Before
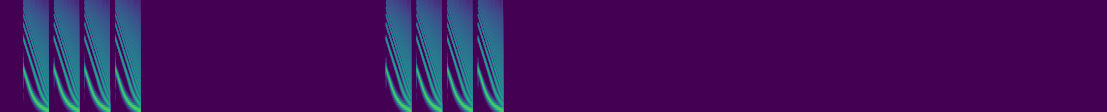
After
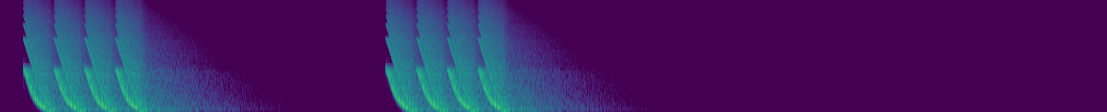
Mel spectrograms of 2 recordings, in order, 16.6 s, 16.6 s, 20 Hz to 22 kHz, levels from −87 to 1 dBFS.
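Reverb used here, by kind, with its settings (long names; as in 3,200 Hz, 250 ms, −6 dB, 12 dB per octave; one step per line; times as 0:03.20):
coupled-rooms reverb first 0.44 s, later 2.9 s, from −20 dB, DRR −6 dB
level −10 dB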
